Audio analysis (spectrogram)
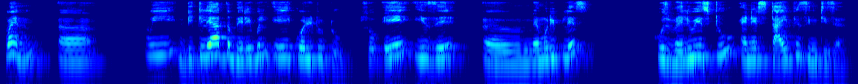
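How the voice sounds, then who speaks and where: Male lecturer, high voice, repeats and rephrases points, muffled lo-fi recording. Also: measured pace, warm tone. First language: not Hindi. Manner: explains with everyday examples. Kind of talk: classroom lecture. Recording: dull lo-fi audio.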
